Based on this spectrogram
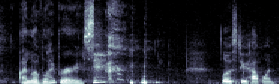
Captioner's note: laughs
